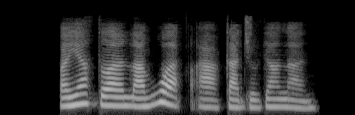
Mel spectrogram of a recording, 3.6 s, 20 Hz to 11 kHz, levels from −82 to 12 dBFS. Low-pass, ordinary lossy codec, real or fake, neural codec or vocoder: 7.2 kHz; AAC, 32 kbps; fake; codec, 16 kHz, 0.5 kbps, FunCodec, trained on Chinese and English, 25 frames a second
